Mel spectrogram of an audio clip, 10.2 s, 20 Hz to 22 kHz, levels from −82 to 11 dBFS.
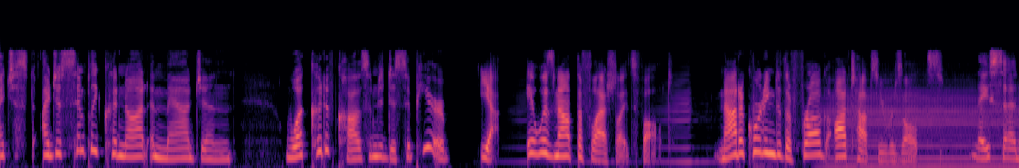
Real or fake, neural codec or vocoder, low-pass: real; none; 7.2 kHz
